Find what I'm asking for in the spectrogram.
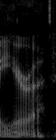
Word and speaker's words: Yireh: Jehovah Jireh, we pronounce it Jireh, but it's Yahweh Yireh.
